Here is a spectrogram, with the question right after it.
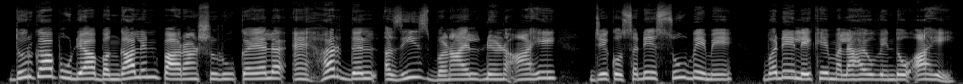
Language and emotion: Sindhi, neutral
